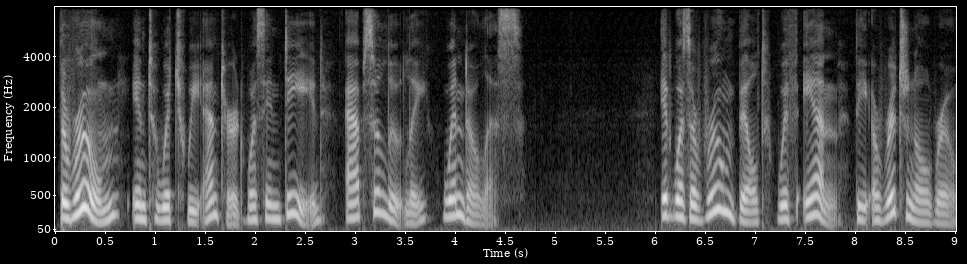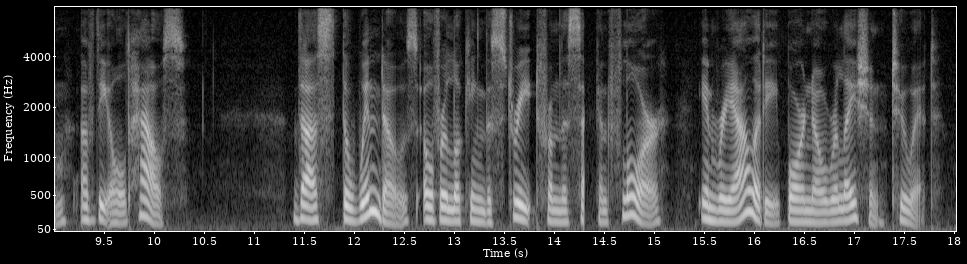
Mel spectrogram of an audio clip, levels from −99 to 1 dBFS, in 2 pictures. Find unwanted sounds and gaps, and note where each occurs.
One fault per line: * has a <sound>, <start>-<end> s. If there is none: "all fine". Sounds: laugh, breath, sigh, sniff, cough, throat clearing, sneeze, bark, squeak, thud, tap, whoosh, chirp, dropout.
* has a dropout, 14.3-14.4 s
